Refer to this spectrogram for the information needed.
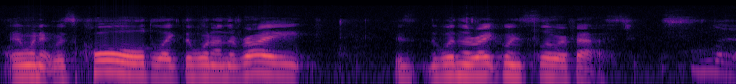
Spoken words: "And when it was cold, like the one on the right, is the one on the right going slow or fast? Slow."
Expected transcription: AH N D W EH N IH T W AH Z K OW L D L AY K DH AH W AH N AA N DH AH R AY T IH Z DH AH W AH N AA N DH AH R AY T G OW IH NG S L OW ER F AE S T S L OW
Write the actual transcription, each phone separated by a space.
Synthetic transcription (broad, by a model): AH N W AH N IH T W AH Z K OW L D L AY K DH AH W AH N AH N DH AH R AY T IH Z DH AH W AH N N DH AH R AY T G OW IH NG S L OW ER F AE S T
